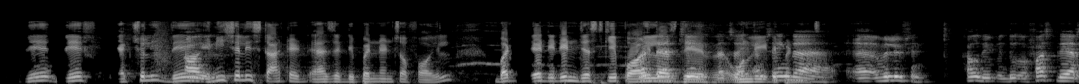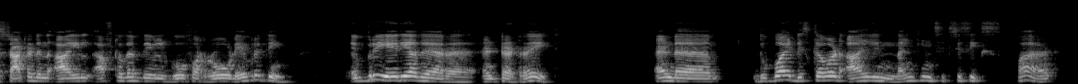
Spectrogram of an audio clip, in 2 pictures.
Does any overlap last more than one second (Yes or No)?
Yes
